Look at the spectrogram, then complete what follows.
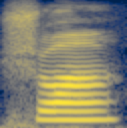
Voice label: "shua1", taiwanese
